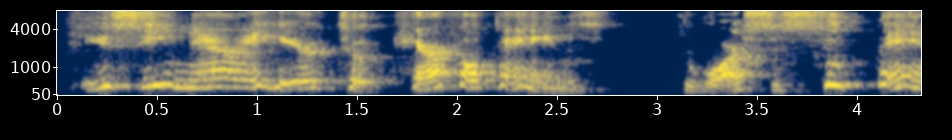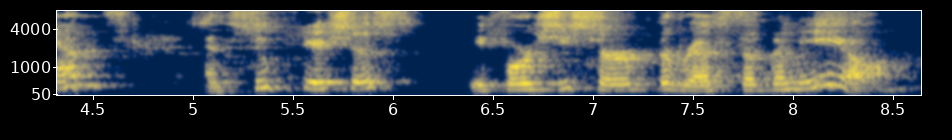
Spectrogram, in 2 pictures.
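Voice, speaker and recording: Self-assured, musing detective for amateur stage mystery, played by a woman; unhurried, animated intonation, roomy sound. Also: fairly high pitch, full character voice. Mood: confident. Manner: deliberate, musing with frequent hmms. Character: shrewd, self-assured police detective, the boss, questioning suspects. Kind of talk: amateur readers theater murder mystery. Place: indoors on a virtual event call. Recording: roomy echoing video call sound.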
